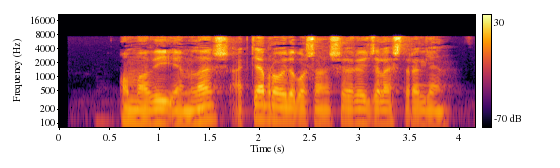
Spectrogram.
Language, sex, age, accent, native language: Uzbek, male, 25-34, Sirdaryo, Uzbek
